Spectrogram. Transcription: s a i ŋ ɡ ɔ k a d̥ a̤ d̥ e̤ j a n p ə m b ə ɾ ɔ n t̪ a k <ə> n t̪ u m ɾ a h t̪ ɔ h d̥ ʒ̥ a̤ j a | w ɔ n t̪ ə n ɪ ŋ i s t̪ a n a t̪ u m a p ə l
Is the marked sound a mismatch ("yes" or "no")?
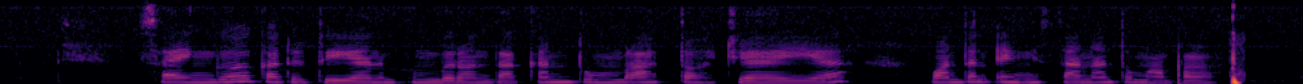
yes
